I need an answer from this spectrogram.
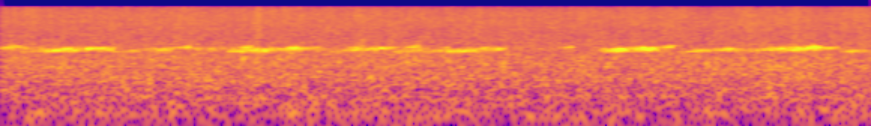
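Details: Frogs calling beside a river in a pristine forest: a steady run of quick, bubbling trilled phrases, one after another with brief gaps, over the constant hiss of rushing water.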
